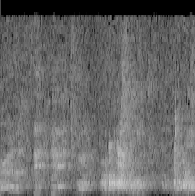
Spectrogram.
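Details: Playful dog growling while pulling in a game of tug of war, a rough, throaty rumble broken into short bursts with brief pauses, mixed with people talking nearby.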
